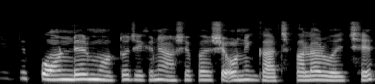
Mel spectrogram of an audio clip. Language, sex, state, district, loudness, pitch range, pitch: Bengali, female, West Bengal, North 24 Parganas, -16 LUFS, 195-225 Hz, 205 Hz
